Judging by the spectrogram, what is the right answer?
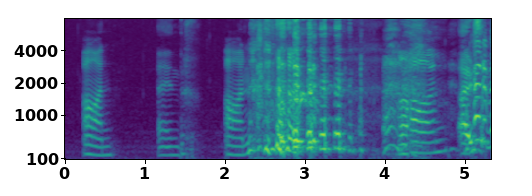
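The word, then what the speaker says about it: Anh: Her best friend's name is spelled A-N-H. On.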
